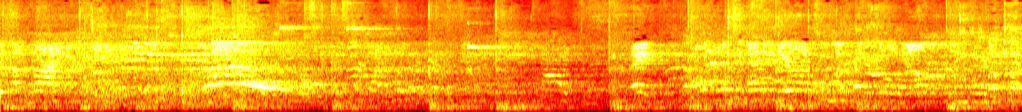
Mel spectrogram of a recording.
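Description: Basketball dribbled and bouncing on a hardwood gym floor during play, with players and onlookers shouting and calling out over it.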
